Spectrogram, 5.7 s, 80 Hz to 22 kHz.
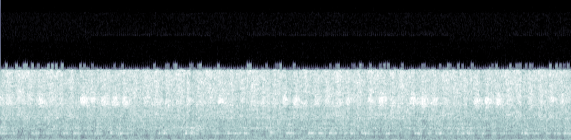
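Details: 2005 Chrysler 300C 5.7L Hemi V8, first start after rebuild: steady idle with a dull, regular knock deep in the block under the exhaust note, sounding like rod knock; bottom-end knock, cause unknown.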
